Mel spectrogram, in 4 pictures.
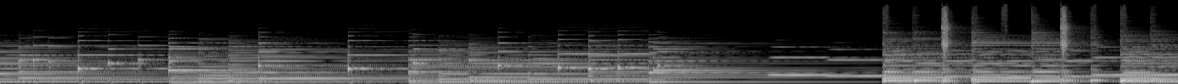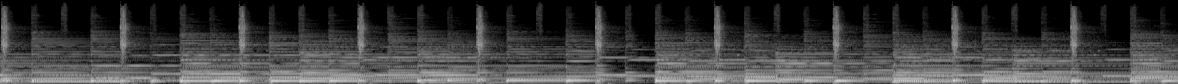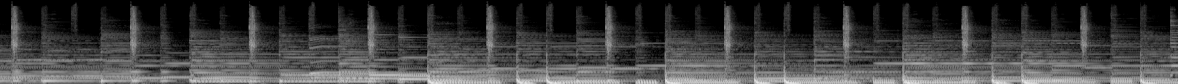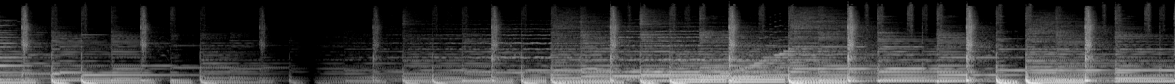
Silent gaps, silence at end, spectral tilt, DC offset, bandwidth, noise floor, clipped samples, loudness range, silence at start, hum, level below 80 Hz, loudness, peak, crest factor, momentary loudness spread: none; 0 s; -6 dB/octave; under 0.1%; 18 kHz; -45 dBFS; under 0.1%; 10 LU; 0 s; none; -26 dBFS; -20 LUFS; 0 dBFS; 18 dB; 13 LU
